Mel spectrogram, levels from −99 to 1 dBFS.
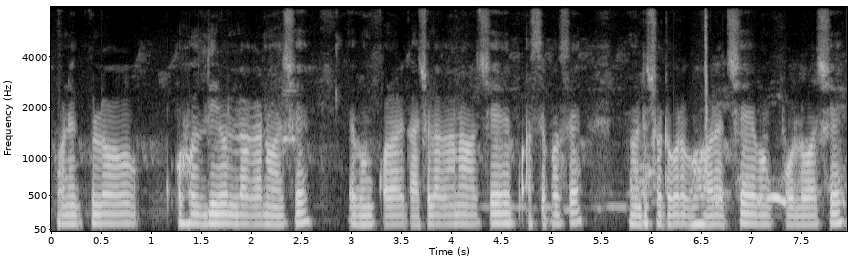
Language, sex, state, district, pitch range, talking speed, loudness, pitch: Bengali, male, West Bengal, Malda, 120-130 Hz, 145 wpm, -17 LUFS, 120 Hz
